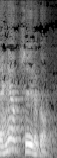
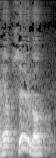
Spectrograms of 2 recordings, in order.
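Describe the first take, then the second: First: The stress falls on the word help. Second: The stress falls on the word suitable. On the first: She is above all a help. The speaker calls it right. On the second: Her suitability matters more than her helping. The speaker calls it wrong.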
